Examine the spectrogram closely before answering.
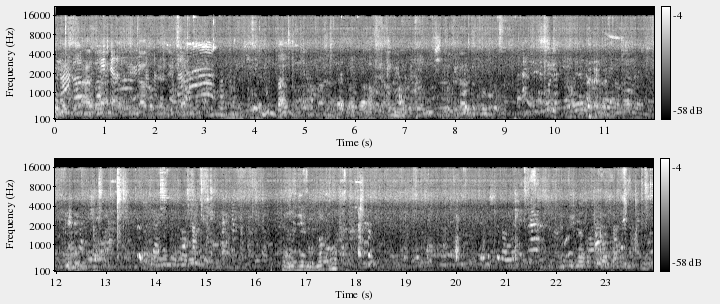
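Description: A large crowd of men, women and children chatters nearby outdoors.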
